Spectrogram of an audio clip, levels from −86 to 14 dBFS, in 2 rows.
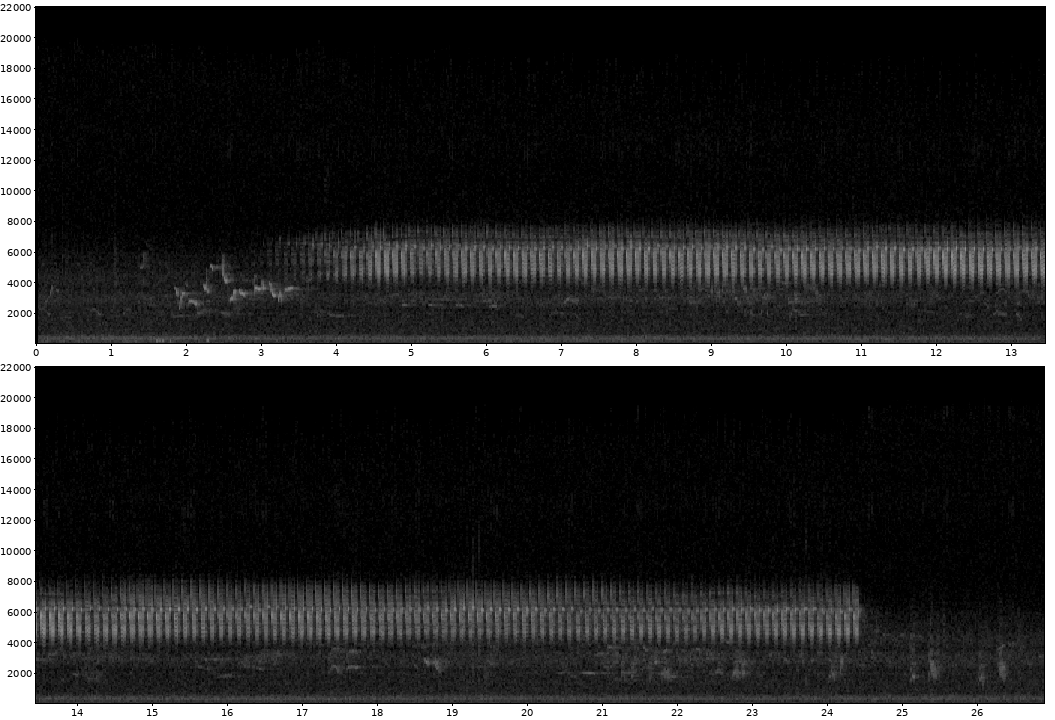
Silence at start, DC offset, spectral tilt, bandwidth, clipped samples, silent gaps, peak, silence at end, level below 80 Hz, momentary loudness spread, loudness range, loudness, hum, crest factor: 0 s; under 0.1%; 1.5 dB/octave; over 20 kHz; under 0.1%; none; -20 dBFS; 0 s; -70 dBFS; 20 LU; 8 LU; -35 LUFS; none; 20 dB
